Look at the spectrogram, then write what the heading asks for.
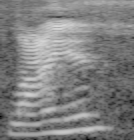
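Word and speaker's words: Lyon: And so, anyone else out there have a lion? It's uh the sculpt is spelled L Y O N.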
